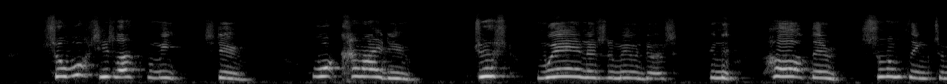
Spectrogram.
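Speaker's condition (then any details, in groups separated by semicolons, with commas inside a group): Cerebral palsy; wheelchair user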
